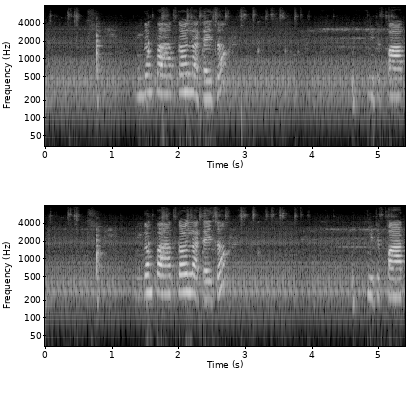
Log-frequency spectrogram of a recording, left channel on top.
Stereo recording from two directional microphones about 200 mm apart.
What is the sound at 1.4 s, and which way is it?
A woman's voice, 40° right (ahead or behind).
